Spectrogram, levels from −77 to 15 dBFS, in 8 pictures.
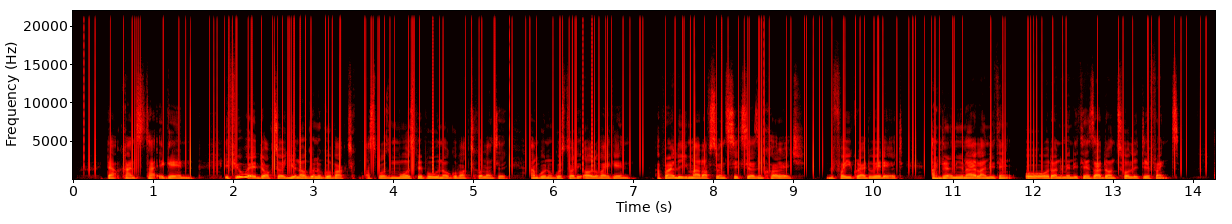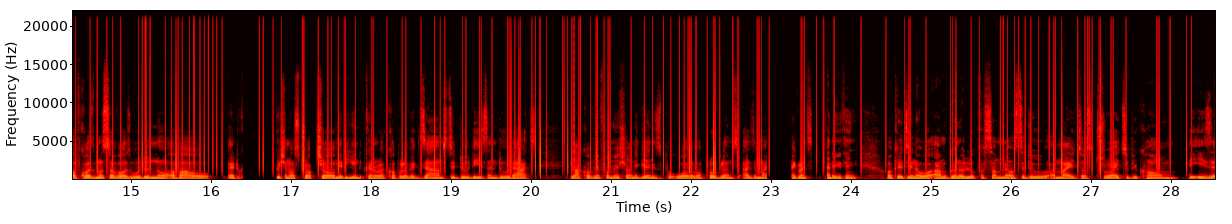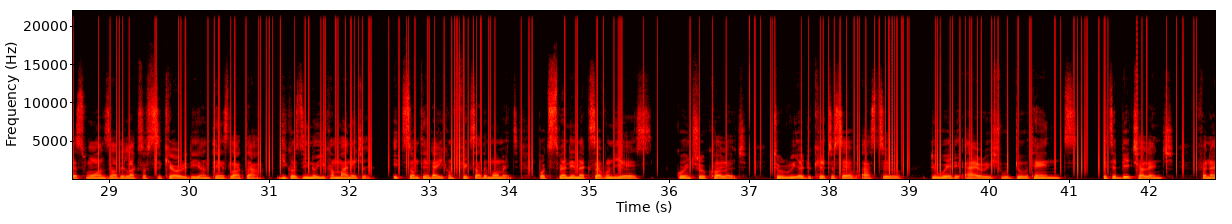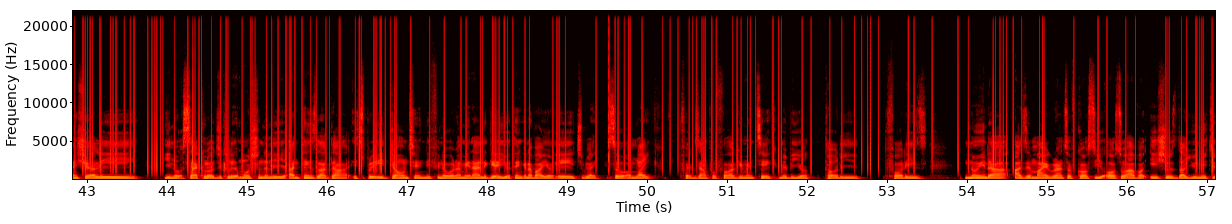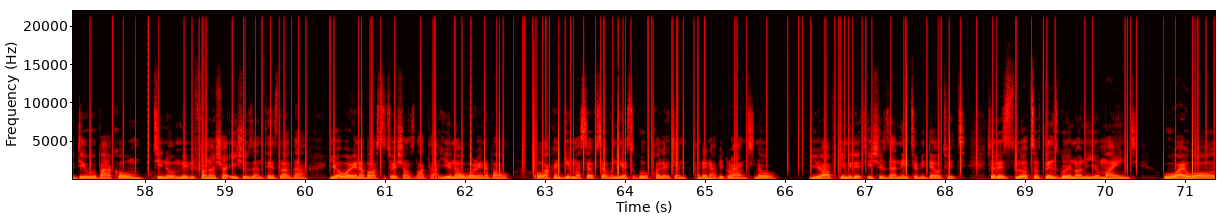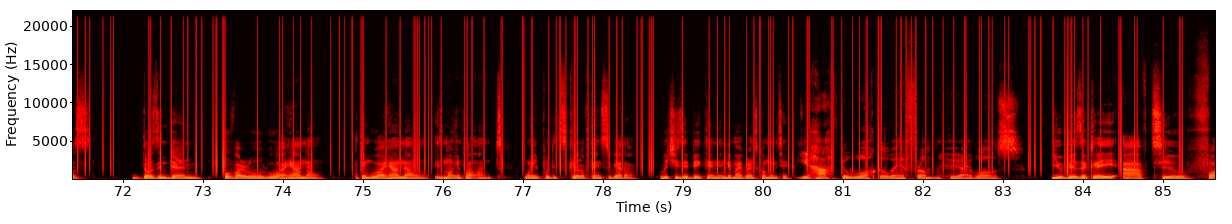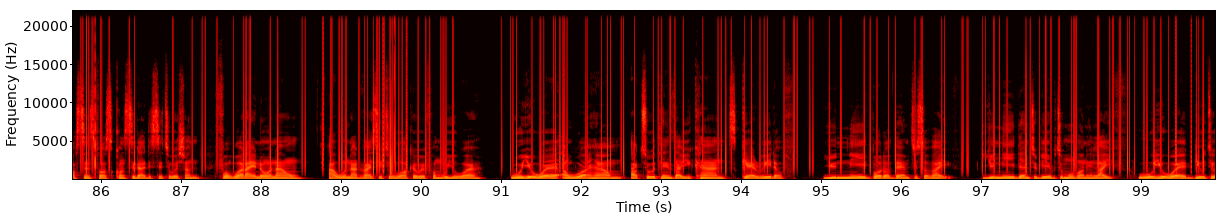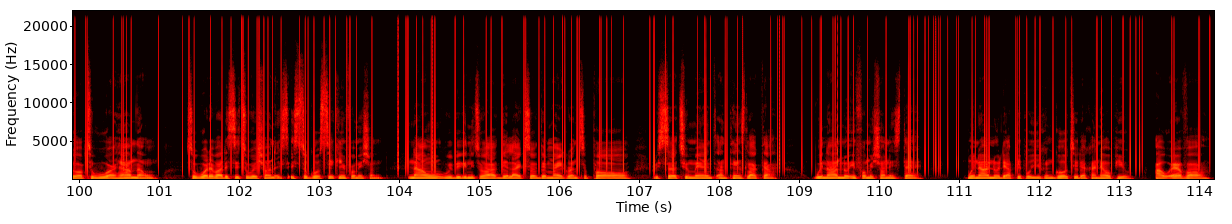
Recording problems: crackle, like an old record; loud; 6 dB below the speech
audio freezing; at 16 s and at 23 s

